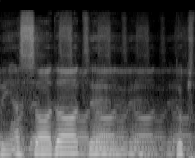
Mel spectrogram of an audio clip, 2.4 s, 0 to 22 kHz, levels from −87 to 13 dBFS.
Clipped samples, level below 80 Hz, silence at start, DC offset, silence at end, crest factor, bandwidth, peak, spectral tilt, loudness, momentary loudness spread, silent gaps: under 0.1%; -42 dBFS; 0 s; under 0.1%; 0 s; 16 dB; 16 kHz; -2 dBFS; -6.5 dB/octave; -18 LUFS; 12 LU; none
